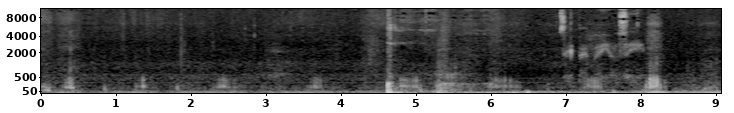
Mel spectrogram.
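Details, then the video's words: Purring cat being brushed, a low rumble running under the whole stretch, with a sharp knock midway and soft whispered speech near the end. "cat purring and brushing"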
